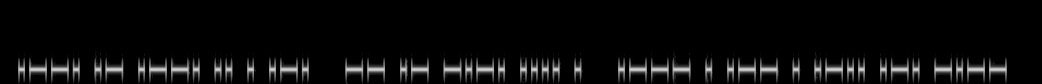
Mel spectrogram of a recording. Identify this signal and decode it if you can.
Morse code, heard as a keyed tone, about 22 wpm, 700 Hz. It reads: PAPIER MACHE JEWELRY
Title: Pangram Challenge v2 - 22wpm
